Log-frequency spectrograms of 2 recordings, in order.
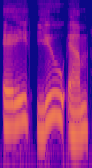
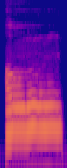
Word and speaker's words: Om: the sound om now it's either pronounced a u m M or om depends on what region of the world that you're in this is called the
